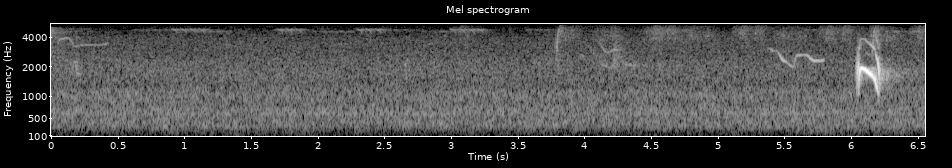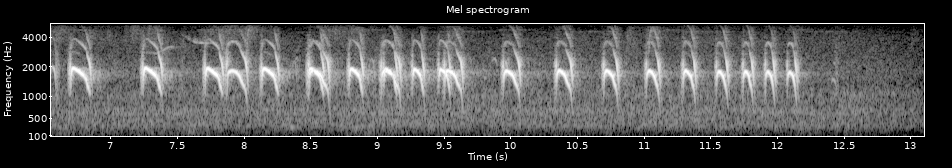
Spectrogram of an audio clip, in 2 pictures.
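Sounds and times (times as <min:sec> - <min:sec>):
glossy antshrike Sakesphorus luctuosus luctuosus calling in down-curving notes: 0:05.4 - 0:12.4.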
